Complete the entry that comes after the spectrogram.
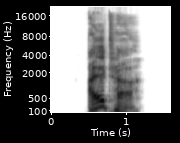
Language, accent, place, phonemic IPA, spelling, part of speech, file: German, Germany, Berlin, /ˈʔaltɐ/, alter, adjective, De-alter.ogg
- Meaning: inflection of alt: 1. strong/mixed nominative masculine singular 2. strong genitive/dative feminine singular 3. strong genitive plural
